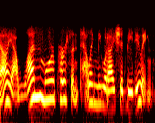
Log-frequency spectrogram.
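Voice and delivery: irritated, frustrated, snarky sarcastic grumble. Acting out the inner voice of a smoker hearing advice, mock frustrated and snarky. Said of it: "frustrated, snarky, angry voice inside of him going".

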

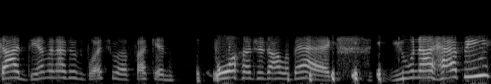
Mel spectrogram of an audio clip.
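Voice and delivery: put-on high, furious angry shouting. Retelling how they yelled at people over gifts, retelling yelling at people. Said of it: "I'm like yelling at people like".

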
